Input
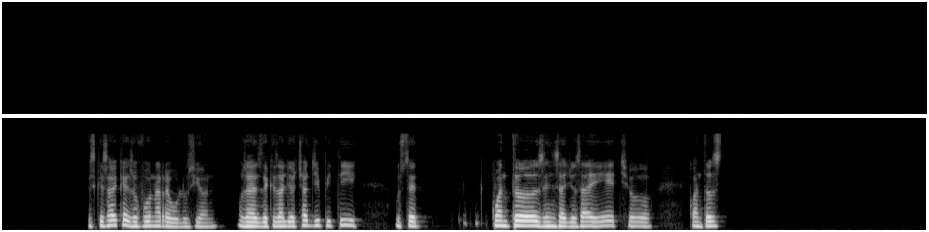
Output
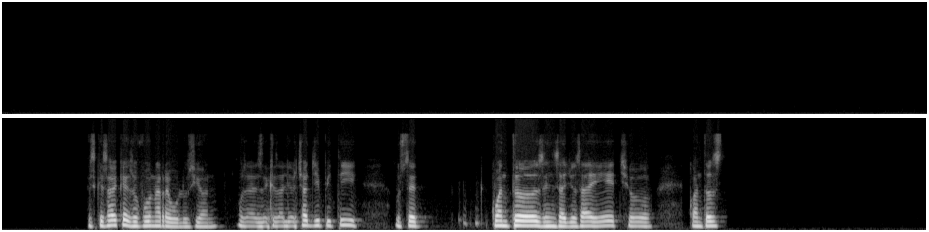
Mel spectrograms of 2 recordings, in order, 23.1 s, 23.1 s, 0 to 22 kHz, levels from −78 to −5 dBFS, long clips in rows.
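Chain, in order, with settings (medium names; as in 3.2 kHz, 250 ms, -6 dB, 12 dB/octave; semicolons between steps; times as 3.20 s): companding laws mixed up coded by mu; 14.55–15.25 s: compressor with a negative ratio -24 dBFS, ratio -1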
